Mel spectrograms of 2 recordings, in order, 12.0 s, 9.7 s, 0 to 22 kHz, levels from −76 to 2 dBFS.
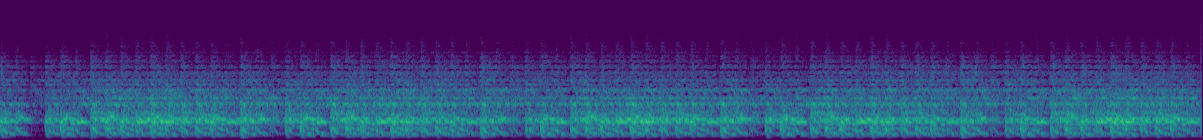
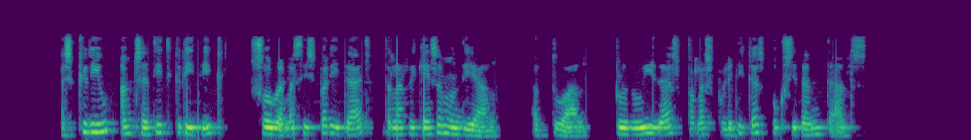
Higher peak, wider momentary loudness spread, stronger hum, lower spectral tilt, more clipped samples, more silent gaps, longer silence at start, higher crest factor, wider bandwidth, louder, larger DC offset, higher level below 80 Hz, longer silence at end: second, -14 dBFS vs -2 dBFS; second, 5 LU vs 14 LU; neither; first, -6 dB/octave vs -4.5 dB/octave; neither; second, none vs 2.29-2.50 s, 3.75-3.82 s, 5.08-5.31 s, 5.92-6.15 s; second, 0 s vs 0.6 s; about the same, 14 dB vs 16 dB; first, 9.4 kHz vs 8 kHz; second, -29 LUFS vs -19 LUFS; neither; second, -82 dBFS vs -58 dBFS; second, 0 s vs 1.05 s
